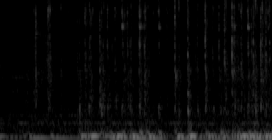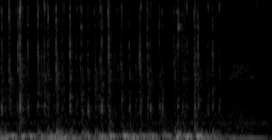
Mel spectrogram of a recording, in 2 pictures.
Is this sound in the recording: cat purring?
no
